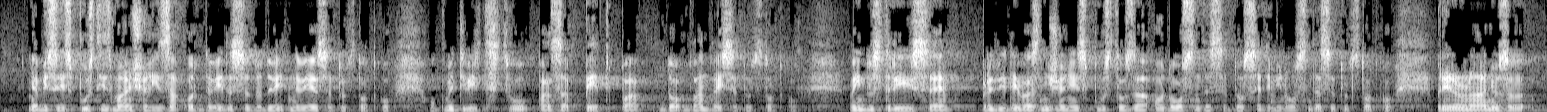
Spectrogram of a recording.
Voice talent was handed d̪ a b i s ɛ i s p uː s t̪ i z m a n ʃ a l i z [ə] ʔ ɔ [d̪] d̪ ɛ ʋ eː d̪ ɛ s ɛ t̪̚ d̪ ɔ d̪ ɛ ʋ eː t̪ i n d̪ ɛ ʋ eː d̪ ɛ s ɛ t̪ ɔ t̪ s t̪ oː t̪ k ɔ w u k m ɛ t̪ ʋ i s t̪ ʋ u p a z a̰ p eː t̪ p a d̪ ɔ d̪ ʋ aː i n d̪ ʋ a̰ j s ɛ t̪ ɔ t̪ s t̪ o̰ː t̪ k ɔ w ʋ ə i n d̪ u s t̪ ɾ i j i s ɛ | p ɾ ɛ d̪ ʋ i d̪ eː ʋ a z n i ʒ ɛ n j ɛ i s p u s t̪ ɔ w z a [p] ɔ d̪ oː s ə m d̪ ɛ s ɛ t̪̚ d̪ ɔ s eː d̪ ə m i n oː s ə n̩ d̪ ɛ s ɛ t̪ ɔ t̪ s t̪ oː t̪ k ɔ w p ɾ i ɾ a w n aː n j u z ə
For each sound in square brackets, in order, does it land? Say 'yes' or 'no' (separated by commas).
no, yes, no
